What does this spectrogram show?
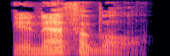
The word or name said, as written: ineffable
